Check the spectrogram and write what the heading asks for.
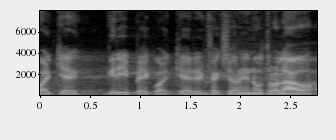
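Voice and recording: With a bright, sharp tone, a man speaks at a fairly low pitch and a fairly slow pace, his pitch moving little.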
